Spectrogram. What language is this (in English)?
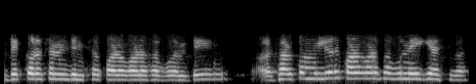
Odia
